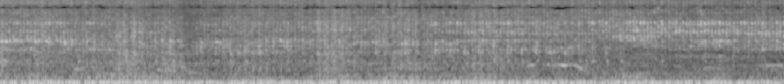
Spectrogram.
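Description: Engine of a vintage open roadster pickup running at low speed as it drives slowly past, a steady low rumble.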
